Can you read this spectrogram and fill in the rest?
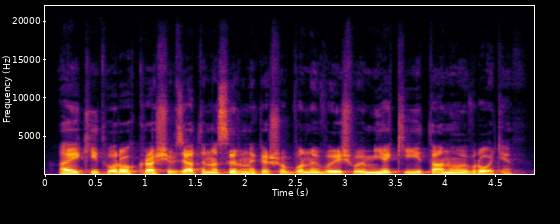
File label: ukrainian prompt; aya expanse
